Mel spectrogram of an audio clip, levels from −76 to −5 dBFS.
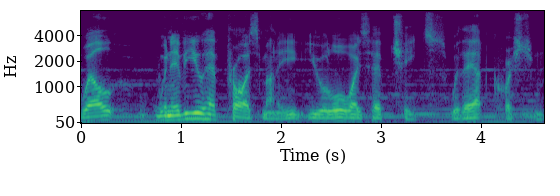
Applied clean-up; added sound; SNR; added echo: none; none; none; none.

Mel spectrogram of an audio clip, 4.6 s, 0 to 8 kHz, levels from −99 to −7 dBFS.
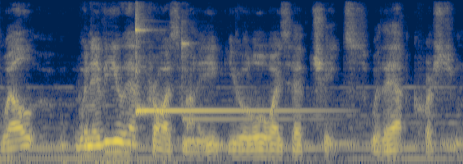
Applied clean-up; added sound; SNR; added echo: none; Doorbell; 3 dB; reverberation time 0.1 s.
